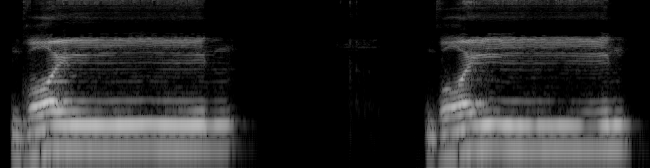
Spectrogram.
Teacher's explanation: আমি যখন গন উচ্চারণ করছি আমার গলা কিন্তু কর্কস কর্কস ভাব আসতেছে উচ্চারণটা গ কিন্তু এখানে কিন্তু হালকা কর্কস কর্কস ভাব থাকবে এবং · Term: গইন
